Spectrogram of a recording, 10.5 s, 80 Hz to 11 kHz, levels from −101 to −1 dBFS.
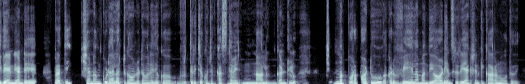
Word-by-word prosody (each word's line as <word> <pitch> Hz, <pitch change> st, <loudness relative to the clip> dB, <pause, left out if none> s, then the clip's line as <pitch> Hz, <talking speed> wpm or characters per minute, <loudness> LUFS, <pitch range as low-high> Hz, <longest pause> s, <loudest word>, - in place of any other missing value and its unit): ఇదే 175 Hz, +1 st, +7 dB
అండి. 120 Hz, 0 st, +4 dB
అంటే, 160 Hz, +2 st, +2 dB, 0.6 s
ప్రతి 145 Hz, +7 st, +1 dB, 0.3 s
క్షణం 180 Hz, 0 st, +2 dB
కూడా 180 Hz, -1 st, +3 dB
అలర్ట్‌గా 170 Hz, +1 st, 0 dB
ఉండటవనేది 150 Hz, 0 st, -1 dB
ఒకా 145 Hz, -2 st, -3 dB, 0.3 s
వృత్తిరిత్యా 160 Hz, +5 st, -3 dB
కొంచెం 150 Hz, +1 st, -4 dB
కష్టమే. 120 Hz, +3 st, -1 dB, 0.4 s
4 115 Hz, +1 st, 0 dB
గంటలు, 115 Hz, +1 st, 0 dB, 0.7 s
చిన్న 200 Hz, +2 st, 0 dB, 0.2 s
పొరపాటు 175 Hz, 0 st, +1 dB, 0.2 s
అక్కడ 155 Hz, -, -2 dB, 0.2 s
వేల 165 Hz, +7 st, +4 dB
మంది 150 Hz, -1 st, +2 dB
ఆడియన్స్ 150 Hz, 0 st, +1 dB
రియాక్షన్‌కి 140 Hz, +1 st, -1 dB
కారణమవుతది, 115 Hz, -3 st, -2 dB
150 Hz, 125 wpm, -20 LUFS, 130-170 Hz, 0.7 s, ఇదే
